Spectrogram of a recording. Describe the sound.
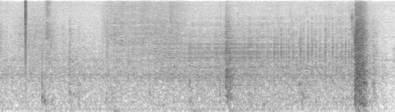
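A house's back door being shut: a single solid thud near the end stands out above faint background noise, with a few softer knocks before it.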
